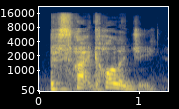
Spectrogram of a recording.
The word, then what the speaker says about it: psychology: realize that psychology psychology but why is it not psychology it starts with a P psychology guys we have had silent L's silent RS silent K's and Silent s's but right now we got a silent p i can every English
